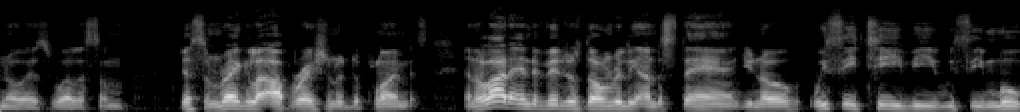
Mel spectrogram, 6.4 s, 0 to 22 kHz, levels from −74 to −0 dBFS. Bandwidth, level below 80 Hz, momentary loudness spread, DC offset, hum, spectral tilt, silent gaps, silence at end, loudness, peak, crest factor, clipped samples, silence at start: 16 kHz; -78 dBFS; 12 LU; under 0.1%; none; -5 dB/octave; none; 0 s; -23 LUFS; -6 dBFS; 18 dB; under 0.1%; 0 s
